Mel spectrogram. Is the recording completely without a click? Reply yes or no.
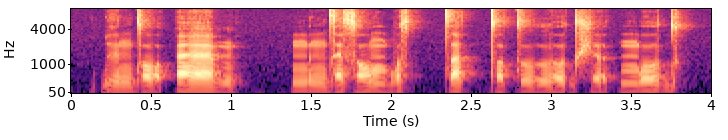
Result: yes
